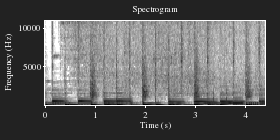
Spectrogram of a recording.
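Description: Pancake batter sizzling in hot oil in a frying pan, the sizzle coming in just after the start. Background music with a steady beat plays throughout.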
